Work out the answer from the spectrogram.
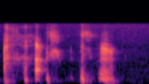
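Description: Throat clearing by one person: a few short, rough bursts, ending in a longer, harsh, voiced rasp, with no talk over it.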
